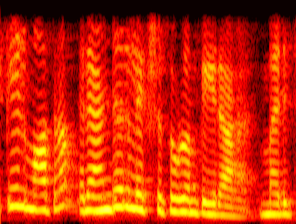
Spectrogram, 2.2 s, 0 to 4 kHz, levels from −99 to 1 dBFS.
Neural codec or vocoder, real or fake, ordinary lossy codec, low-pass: codec, 16 kHz, about 1 kbps, DyCAST, with the encoder's durations; fake; none; 3.6 kHz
